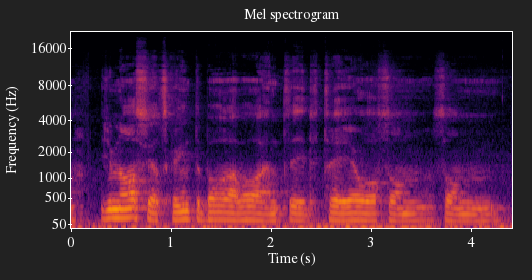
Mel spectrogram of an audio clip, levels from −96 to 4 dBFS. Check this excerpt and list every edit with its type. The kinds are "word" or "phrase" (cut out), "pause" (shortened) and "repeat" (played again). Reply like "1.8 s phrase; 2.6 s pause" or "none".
none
